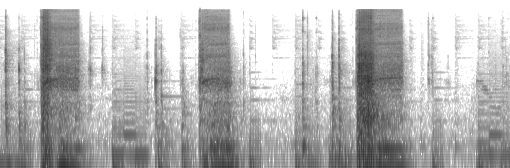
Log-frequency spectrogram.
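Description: Cordless driver spinning in three short bursts of about half a second each, roughly two seconds apart, as it backs screws out of a string trimmer's plastic housing.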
